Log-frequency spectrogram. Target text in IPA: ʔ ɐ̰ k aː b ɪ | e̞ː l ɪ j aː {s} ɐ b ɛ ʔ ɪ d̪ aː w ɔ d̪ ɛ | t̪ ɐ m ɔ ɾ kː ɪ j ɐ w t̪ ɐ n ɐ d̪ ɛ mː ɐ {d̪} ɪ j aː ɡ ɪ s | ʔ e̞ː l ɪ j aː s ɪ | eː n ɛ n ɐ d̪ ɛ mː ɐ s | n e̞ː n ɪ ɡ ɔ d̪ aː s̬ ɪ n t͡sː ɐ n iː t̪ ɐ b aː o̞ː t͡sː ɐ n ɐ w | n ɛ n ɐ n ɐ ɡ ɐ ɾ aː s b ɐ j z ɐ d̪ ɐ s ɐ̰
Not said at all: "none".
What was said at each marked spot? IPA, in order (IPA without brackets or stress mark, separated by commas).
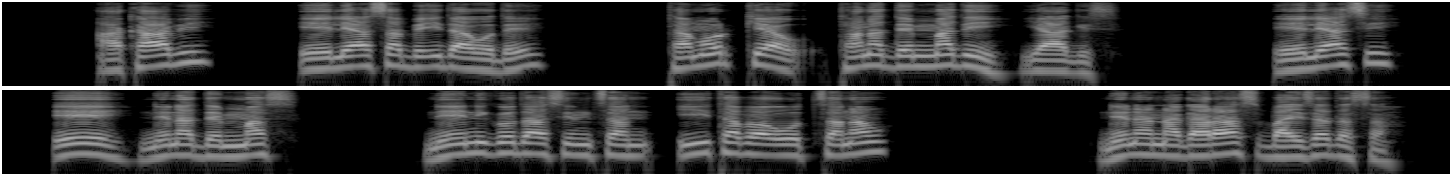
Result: s, d̪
